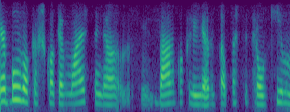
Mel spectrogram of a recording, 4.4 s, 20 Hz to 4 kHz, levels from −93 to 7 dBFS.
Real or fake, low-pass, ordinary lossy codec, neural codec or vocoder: fake; 3.6 kHz; Opus, 24 kbps; codec, 16 kHz, 0.8 kbps, ZipCodec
